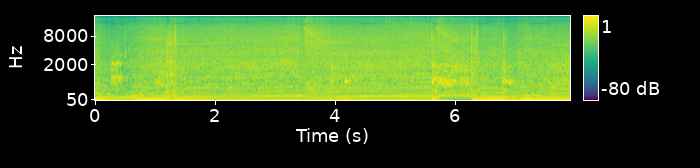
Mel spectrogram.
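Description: A Mercedes-Benz concept car in GTA V drives with a steady, loud engine drone that swells and eases as it revs, with brief tire squeals and skids breaking through at a few points.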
